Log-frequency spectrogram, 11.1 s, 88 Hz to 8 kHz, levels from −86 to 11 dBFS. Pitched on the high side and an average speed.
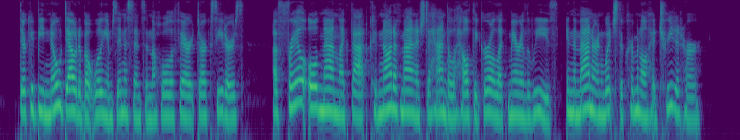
No: high, 200 Hz; fast, 230 wpm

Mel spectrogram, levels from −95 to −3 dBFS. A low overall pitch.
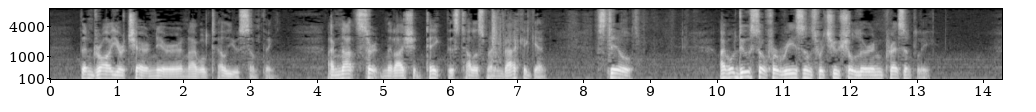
Yes: low, 105 Hz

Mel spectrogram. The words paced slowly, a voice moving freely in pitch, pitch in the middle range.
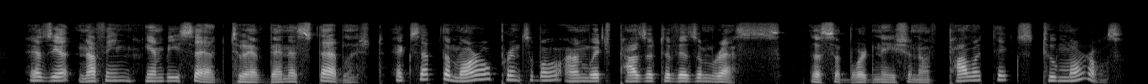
Yes: slow, 125 wpm; wide, 6.6 semitones; medium, 155 Hz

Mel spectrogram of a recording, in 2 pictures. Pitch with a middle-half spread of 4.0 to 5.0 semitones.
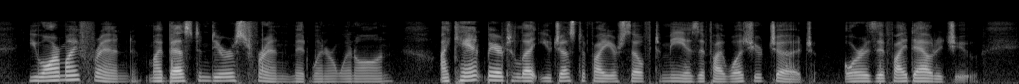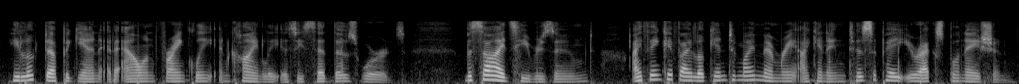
Yes: average, 4.3 semitones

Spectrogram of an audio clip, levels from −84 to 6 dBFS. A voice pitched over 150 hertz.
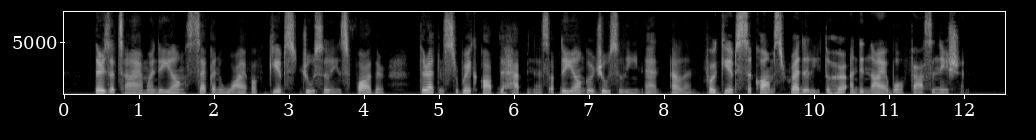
Yes: medium, 185 Hz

